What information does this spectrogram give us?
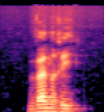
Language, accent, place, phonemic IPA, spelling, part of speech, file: French, France, Lyon, /van.ʁi/, vannerie, noun, LL-Q150 (fra)-vannerie.wav
- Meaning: 1. wickerwork 2. the art of making wickerwork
